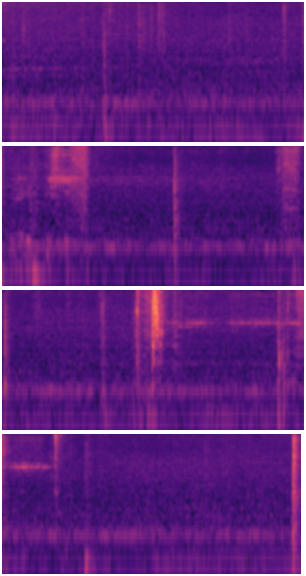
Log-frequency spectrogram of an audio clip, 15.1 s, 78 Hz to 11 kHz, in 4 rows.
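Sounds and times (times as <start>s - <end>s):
low hum: 0.0s - 4.3s.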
